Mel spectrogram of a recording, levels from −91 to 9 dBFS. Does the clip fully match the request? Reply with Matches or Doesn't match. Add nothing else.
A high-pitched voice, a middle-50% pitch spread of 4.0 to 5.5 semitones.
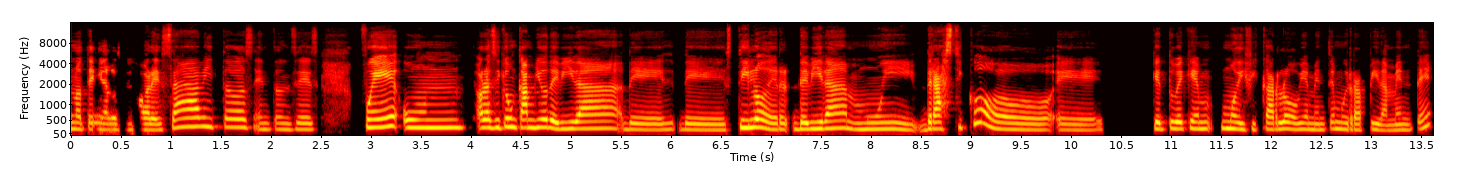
Matches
